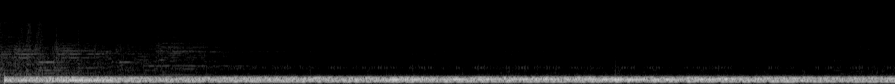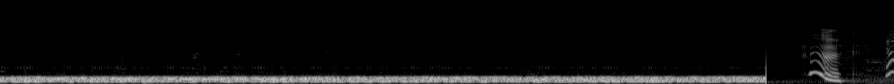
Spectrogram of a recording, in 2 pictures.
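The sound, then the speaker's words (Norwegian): An unexplained underwater hydrophone recording: a steady, low drone rumbles unchanged for about sixteen seconds, then cuts off abruptly, followed by a few brief sweeping, whistle-like tones at the very end. “Vi får gå videre og høre på ja. neste lyd. Denne heter Whistle.”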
